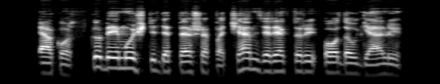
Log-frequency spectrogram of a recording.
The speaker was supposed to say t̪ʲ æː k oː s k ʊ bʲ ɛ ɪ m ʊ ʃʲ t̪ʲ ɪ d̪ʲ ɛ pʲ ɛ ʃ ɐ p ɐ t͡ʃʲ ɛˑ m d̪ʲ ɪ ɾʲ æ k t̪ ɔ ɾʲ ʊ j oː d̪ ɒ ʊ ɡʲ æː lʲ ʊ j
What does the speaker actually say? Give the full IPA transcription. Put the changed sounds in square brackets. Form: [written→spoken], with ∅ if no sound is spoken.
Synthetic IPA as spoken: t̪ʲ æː k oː s k ʊ bʲ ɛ ɪ m ʊ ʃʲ t̪ʲ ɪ d̪ʲ ɛ pʲ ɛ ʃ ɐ p ɐ t͡ʃʲ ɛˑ m d̪ʲ ɪ ɾʲ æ k t̪ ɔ ɾʲ ʊ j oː d̪ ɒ ʊ ɡʲ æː lʲ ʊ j

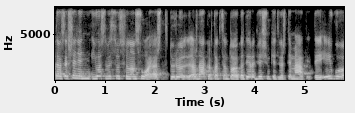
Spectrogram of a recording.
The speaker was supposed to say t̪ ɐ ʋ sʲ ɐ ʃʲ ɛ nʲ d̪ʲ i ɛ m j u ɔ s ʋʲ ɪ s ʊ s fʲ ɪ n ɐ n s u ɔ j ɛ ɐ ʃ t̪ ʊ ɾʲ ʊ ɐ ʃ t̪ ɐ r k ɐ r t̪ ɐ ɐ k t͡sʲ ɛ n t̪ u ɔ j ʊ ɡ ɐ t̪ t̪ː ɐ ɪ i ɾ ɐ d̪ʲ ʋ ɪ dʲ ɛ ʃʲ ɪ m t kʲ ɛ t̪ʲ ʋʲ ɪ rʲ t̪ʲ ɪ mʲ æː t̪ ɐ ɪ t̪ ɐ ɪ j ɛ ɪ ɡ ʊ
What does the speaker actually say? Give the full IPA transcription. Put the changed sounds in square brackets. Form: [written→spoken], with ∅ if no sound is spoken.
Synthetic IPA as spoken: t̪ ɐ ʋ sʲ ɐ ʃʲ ɛ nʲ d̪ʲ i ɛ [m→n] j u ɔ s ʋʲ ɪ s ʊ s fʲ ɪ n ɐ n s u ɔ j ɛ ɐ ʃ t̪ ʊ ɾʲ ʊ ɐ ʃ [t̪→d̪] ɐ r k ɐ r t̪ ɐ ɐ k t͡sʲ ɛ n t̪ u ɔ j ʊ [ɡ→k] ɐ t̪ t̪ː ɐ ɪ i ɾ ɐ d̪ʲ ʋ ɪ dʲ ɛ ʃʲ ɪ m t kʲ ɛ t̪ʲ ʋʲ ɪ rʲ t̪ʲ ɪ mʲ æː t̪ ɐ ɪ t̪ ɐ ɪ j ɛ ɪ ɡ ʊ

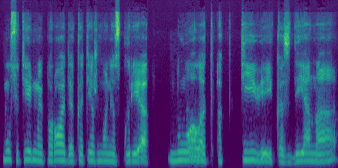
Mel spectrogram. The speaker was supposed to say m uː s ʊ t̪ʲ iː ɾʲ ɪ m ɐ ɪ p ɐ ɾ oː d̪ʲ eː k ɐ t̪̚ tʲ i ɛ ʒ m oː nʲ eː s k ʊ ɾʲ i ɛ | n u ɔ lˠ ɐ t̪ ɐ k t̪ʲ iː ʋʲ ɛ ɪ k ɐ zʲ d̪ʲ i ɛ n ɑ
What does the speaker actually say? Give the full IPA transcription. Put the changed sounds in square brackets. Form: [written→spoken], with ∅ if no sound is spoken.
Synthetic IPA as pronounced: m uː s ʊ t̪ʲ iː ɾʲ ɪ m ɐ ɪ p ɐ ɾ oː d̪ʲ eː k ɐ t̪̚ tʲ i ɛ ʒ m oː nʲ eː s k ʊ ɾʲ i ɛ | n u ɔ lˠ ɐ t̪ ɐ k t̪ʲ iː ʋʲ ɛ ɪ k ɐ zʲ d̪ʲ i ɛ n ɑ

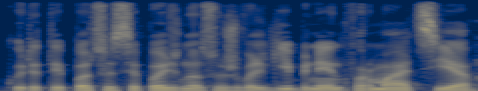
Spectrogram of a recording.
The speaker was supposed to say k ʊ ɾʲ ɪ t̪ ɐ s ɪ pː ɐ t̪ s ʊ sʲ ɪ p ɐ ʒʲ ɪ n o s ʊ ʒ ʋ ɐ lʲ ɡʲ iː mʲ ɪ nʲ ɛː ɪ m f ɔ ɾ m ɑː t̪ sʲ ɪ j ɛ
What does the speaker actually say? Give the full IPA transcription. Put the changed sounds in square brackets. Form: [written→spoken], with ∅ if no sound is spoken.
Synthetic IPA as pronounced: k ʊ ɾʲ ɪ t̪ ɐ [s→∅] ɪ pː ɐ t̪ s ʊ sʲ ɪ p ɐ ʒʲ ɪ n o s ʊ ʒ ʋ ɐ lʲ ɡʲ iː [mʲ→bʲ] ɪ nʲ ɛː ɪ [m→n] f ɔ ɾ m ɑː t̪ sʲ ɪ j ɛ

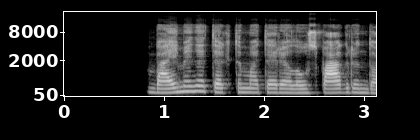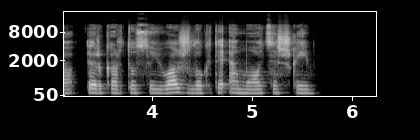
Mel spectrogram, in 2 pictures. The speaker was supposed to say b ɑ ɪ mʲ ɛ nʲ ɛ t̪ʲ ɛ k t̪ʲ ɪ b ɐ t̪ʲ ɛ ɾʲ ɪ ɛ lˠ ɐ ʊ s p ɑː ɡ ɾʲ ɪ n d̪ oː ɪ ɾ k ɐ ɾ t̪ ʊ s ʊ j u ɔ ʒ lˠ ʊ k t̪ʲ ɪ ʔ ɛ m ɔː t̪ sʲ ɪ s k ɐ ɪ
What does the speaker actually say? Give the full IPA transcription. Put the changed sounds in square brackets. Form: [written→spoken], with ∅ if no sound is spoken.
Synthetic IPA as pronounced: b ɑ ɪ mʲ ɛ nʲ ɛ t̪ʲ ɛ k t̪ʲ ɪ [b→m] ɐ t̪ʲ ɛ ɾʲ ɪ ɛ lˠ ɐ ʊ s p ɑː ɡ ɾʲ ɪ n d̪ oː ɪ ɾ k ɐ ɾ t̪ ʊ s ʊ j u ɔ ʒ lˠ ʊ k t̪ʲ ɪ ʔ ɛ m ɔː t̪ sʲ ɪ [s→ʃ] k ɐ ɪ

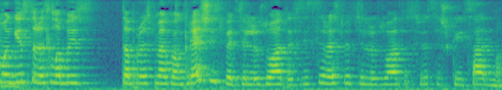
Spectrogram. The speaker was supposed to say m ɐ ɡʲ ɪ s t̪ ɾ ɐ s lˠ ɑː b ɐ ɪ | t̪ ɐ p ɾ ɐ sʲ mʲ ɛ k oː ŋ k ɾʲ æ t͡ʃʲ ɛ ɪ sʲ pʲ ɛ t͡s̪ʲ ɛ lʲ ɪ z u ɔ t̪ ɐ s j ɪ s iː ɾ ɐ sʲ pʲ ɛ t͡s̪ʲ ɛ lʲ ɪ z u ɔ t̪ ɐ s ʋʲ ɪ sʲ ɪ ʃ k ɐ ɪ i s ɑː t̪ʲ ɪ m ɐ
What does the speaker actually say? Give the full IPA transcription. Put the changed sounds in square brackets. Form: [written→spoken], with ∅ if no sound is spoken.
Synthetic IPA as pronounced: m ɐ ɡʲ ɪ s t̪ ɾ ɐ s lˠ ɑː b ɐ ɪ | t̪ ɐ p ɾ ɐ sʲ mʲ ɛ k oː ŋ k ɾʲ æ t͡ʃʲ ɛ ɪ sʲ pʲ ɛ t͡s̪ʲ ɛ lʲ ɪ z u ɔ t̪ ɐ s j ɪ s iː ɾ ɐ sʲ pʲ ɛ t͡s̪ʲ ɛ lʲ ɪ z u ɔ t̪ ɐ s ʋʲ ɪ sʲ ɪ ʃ k ɐ ɪ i s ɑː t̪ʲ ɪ m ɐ

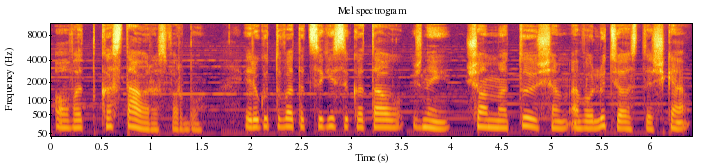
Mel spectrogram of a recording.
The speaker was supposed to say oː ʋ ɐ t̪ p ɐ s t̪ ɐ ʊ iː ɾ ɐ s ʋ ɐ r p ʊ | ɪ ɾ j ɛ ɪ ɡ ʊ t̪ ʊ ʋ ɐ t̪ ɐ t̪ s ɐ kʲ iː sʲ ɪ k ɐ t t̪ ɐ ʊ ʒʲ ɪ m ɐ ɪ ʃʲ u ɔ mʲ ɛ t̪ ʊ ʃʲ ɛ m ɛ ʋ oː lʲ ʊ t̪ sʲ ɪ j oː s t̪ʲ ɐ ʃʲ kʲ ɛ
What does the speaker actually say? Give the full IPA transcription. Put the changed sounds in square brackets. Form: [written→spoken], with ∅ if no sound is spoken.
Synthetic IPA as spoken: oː ʋ ɐ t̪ [p→k] ɐ s t̪ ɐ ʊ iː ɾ ɐ s ʋ ɐ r [p→b] ʊ | ɪ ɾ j ɛ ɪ ɡ ʊ t̪ ʊ ʋ ɐ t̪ ɐ t̪ s ɐ kʲ iː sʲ ɪ k ɐ t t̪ ɐ ʊ ʒʲ ɪ [m→n] ɐ ɪ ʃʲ u ɔ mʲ ɛ t̪ ʊ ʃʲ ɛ m ɛ ʋ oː lʲ ʊ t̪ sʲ ɪ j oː s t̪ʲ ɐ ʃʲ kʲ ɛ

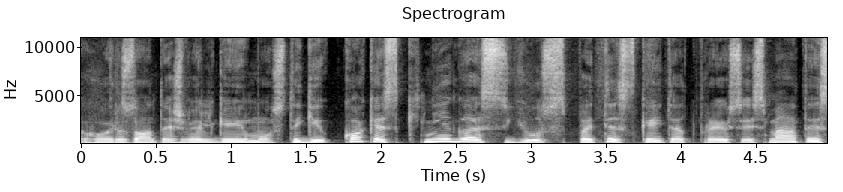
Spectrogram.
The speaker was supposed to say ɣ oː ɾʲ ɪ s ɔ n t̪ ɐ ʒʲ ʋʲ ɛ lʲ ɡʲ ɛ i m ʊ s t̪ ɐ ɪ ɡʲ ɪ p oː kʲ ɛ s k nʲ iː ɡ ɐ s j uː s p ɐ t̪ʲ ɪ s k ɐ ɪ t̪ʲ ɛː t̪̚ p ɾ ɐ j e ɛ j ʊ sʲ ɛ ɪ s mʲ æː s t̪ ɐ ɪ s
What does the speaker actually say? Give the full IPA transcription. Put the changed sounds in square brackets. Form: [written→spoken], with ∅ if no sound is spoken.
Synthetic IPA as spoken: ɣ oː ɾʲ ɪ [s→z] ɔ n t̪ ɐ ʒʲ ʋʲ ɛ lʲ ɡʲ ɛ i m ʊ s t̪ ɐ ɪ ɡʲ ɪ [p→k] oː kʲ ɛ s k nʲ iː ɡ ɐ s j uː s p ɐ t̪ʲ ɪ s k ɐ ɪ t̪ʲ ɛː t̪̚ p ɾ ɐ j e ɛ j ʊ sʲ ɛ ɪ s mʲ æː [s→∅] t̪ ɐ ɪ s

